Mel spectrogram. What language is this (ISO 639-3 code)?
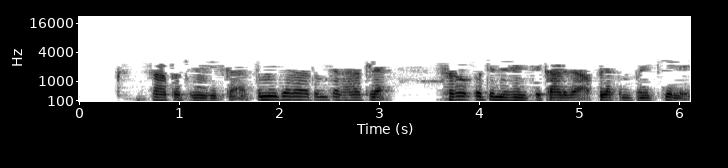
mar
